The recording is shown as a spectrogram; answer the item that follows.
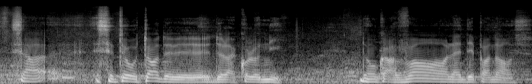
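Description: A man's ordinary pitch variation comes through against noticeable background noise. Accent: Burundian. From Burundi. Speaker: mixed-race community member. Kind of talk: testimony. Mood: reflective, somewhat sad. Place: hall. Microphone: lapel.

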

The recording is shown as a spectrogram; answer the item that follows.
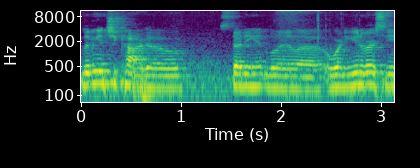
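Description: A man speaks with a fairly high pitch. There is light background noise and audible room echo. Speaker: university student; speaker. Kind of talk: short prepared remarks. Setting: lecture hall with audience. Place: hall. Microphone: podium.

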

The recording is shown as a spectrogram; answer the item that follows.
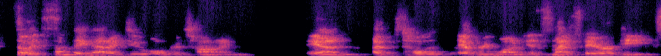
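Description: A woman's plain, everyday voice with an American accent, medium in pitch, with lively intonation and a fairly slow pace. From Minnesota. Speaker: master gardener. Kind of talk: public talk.

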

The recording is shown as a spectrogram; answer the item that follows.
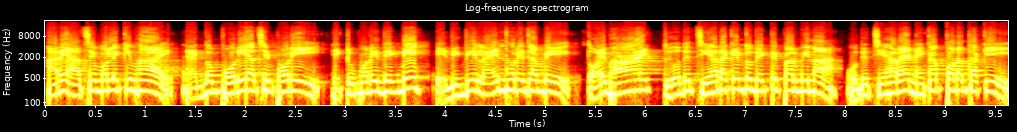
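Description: A man's cartoonish character voice, raised and projected, high-pitched, with very even loudness. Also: moderate pace. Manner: folksy, excitable.

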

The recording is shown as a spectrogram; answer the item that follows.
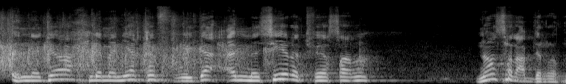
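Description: A man speaks at a very slow pace in a Gulf accent, his pitch high for a man. Crowd noise carries in the background. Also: ordinary pitch variation. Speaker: theatre veteran. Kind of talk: panel remarks. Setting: stage with audience. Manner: jovial.

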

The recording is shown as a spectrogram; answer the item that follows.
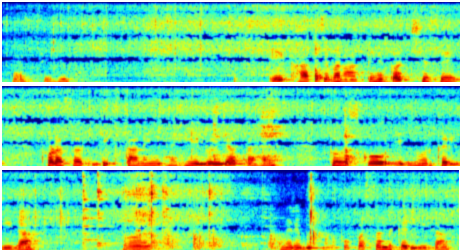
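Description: Noticeable background noise fills the recording. The talking is very slow, broken by long, frequent pauses. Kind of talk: casual cooking tutorial. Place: kitchen. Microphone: phone near.

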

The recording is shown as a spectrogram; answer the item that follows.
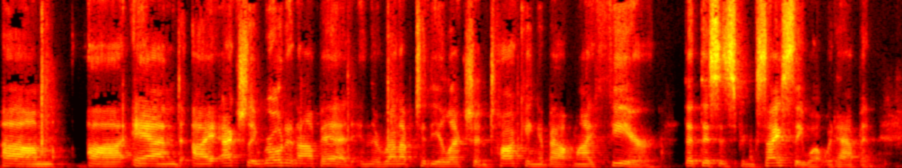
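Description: A woman's very deep, low voice with a bright, sharp tone, ordinary pitch variation and a moderate pace. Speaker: remote conference speaker. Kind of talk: conference talk. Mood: serious, earnest. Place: home room. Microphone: video call.

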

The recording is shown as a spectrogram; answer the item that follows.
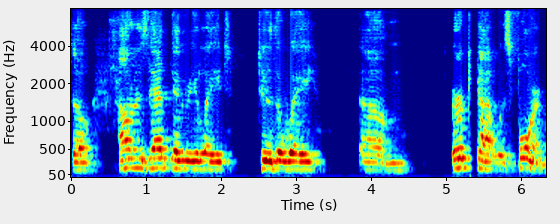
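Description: Speaking at a very slow pace with long, frequent pauses, a man uses a fairly high pitch, a dark, mellow tone and fairly even intonation. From US Midwest. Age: 70s. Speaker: engineer and company founder; guest. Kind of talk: lecture. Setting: video call. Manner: halting, many filler words. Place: meeting room. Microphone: camera far.

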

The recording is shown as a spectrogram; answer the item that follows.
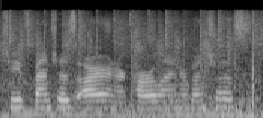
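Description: A woman with an American accent at a moderate pace, dry sound with no echo, and clear music in the background. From northern New York. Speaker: collision repair student. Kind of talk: guided tour to camera. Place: workshop.

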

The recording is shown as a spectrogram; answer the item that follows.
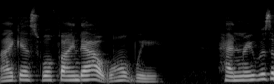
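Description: Ordinary pitch variation shapes this reading aloud in a natural voice.

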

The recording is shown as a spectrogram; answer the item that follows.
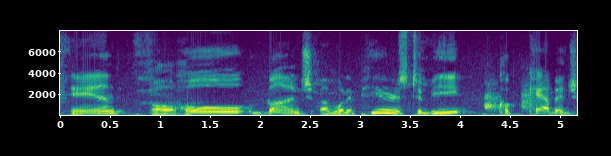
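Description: A man is heard over noticeable background noise. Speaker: food vlogger. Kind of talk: casual vlog chat. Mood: cheerful, enthusiastic. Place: cafe. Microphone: lapel.

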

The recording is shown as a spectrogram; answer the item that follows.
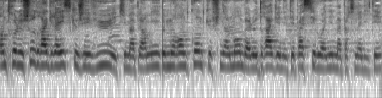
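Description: The woman's voice sits fairly high. Music is playing behind her. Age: 20s. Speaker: vlogger. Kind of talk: spoken word year-in-review monologue. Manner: upbeat, emotional. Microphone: phone near.

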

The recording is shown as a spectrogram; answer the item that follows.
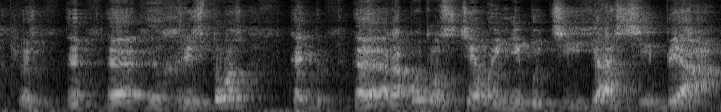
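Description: Room echo is audible. A man speaks at a very slow pace. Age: old. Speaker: lecturer. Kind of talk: lecture. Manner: halting. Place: hall.

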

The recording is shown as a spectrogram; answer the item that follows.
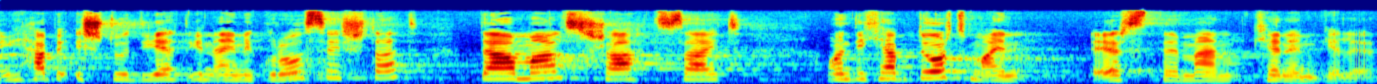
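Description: A woman speaks at a moderate pace with a Persian accent. Her high-pitched voice has a bright, sharp tone and ordinary pitch variation. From Iran. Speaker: human rights activist. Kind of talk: speech. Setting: stage with audience. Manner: halting. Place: hall. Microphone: podium.

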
